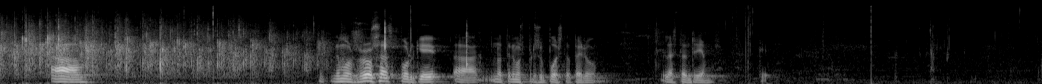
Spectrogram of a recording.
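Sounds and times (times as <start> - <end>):
applause: 0.0 - 4.0
speech: 0.5 - 1.0, 3.2 - 7.8.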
